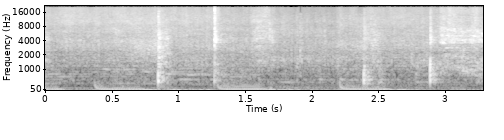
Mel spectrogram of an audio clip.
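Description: Fried rice with soy sauce sizzles in a hot pan while a spatula stirs and scrapes through it, giving a few sharp clacks over a steady frying hiss, close up and without voices.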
